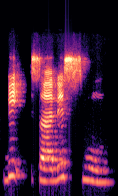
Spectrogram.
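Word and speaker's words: بئس الاسم: Jadi bacanya bukan lagi bi'sal ismu, tapi kita baca bi'sal ismu. Bi'sal ismul fusuqu ba'dal iman. Bi'sal ismu. Bi'sal ismu. Jadi bukan bi'sal ismu, tapi harokat kasroh yang ada pada hamzah kita pindahkan kepada huruf sebelumnya.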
